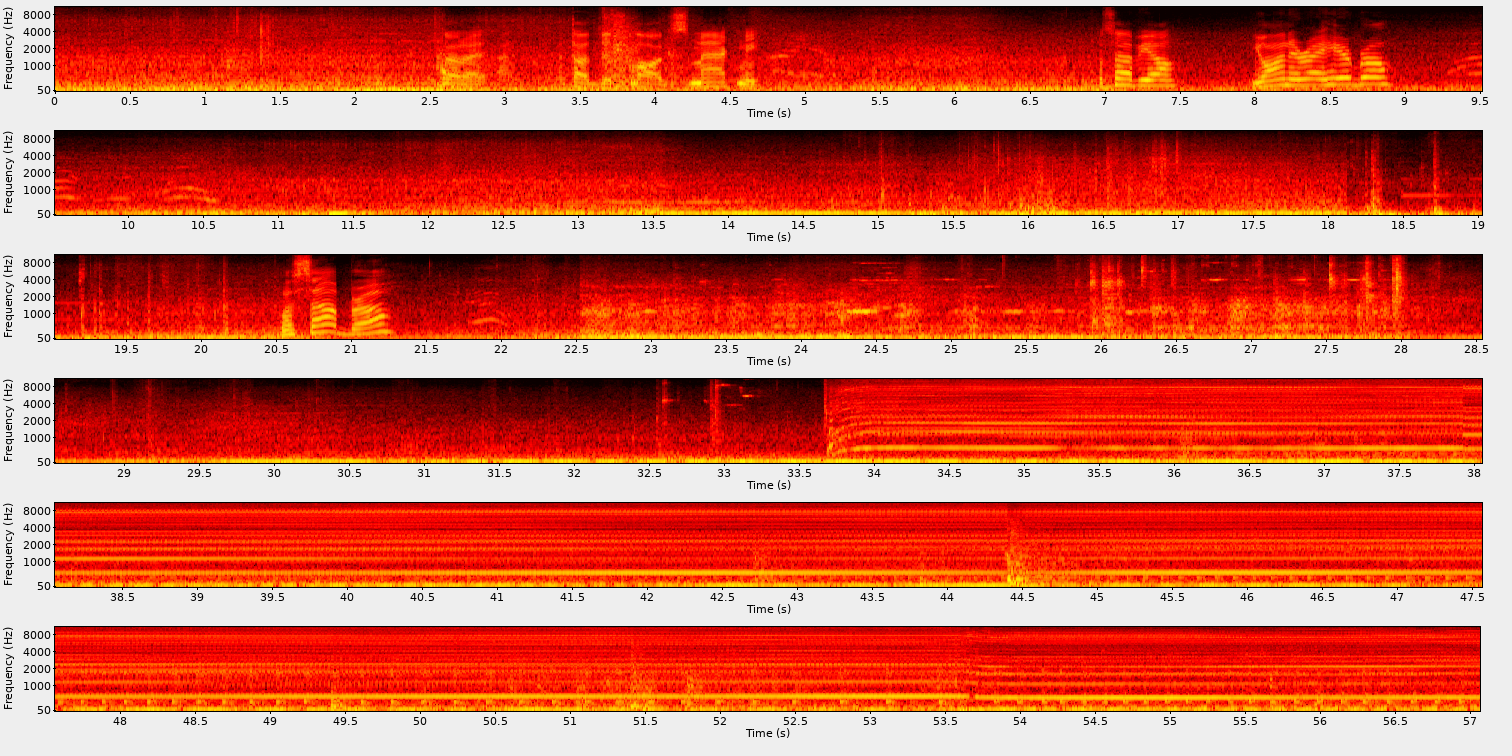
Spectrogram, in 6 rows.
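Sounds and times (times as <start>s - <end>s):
machinery engine rumbling: 0.0s - 57.0s
music of long held chords: 35.4s - 57.0s.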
